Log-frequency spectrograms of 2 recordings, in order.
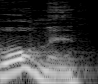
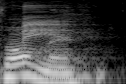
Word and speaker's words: woman: And also, why are people upset about woman? Cuz it's not woe. It's woman. It's not wo, man.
